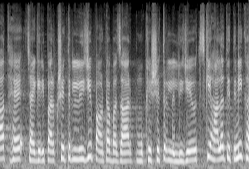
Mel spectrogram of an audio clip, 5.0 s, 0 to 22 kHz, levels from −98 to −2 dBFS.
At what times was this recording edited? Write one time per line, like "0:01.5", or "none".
none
